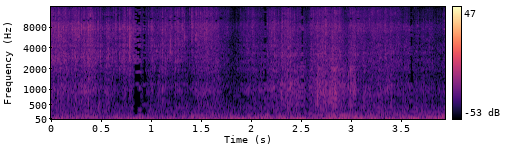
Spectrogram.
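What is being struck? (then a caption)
Crinkle-cut kraft paper shred. Fingers with long nails pick at and scrunch strands of brown crinkle-cut kraft paper shred, producing a steady, crisp crinkling and rustling. The sound is bright and airy over a faint low rumble, with no distinct separate hits.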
